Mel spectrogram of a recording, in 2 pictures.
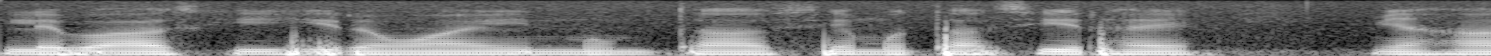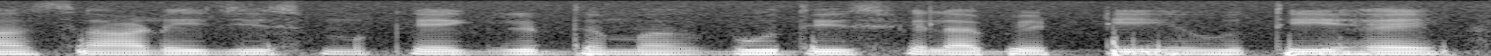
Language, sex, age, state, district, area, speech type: Urdu, male, 18-30, Maharashtra, Nashik, urban, spontaneous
